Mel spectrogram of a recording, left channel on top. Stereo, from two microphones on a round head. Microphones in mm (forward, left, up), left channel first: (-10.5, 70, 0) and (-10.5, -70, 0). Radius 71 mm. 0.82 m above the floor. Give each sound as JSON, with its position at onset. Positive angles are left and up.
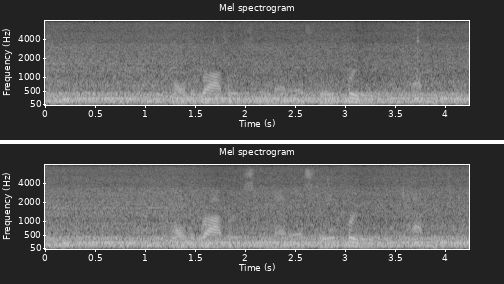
{"t": 1.3, "sound": "a man speaking", "side_deg": -60}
